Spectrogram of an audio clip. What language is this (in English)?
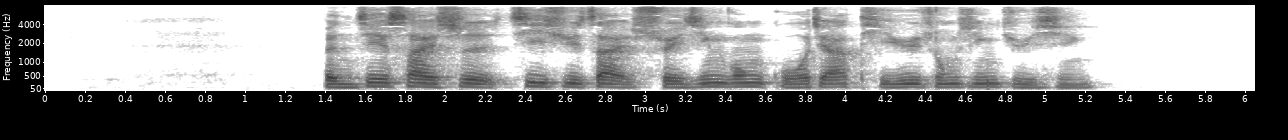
Chinese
